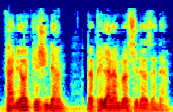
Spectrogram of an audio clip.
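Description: Man reading a story, super deep voice, kinda husky. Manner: steady, measured reading. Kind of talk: scripted narration of a story.

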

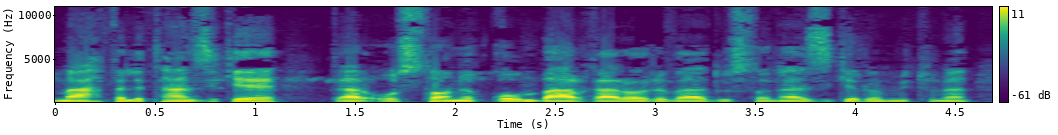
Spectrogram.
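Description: A man's voice: lowish voice, level tone. Friendly man hosting a radio chat. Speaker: radio host.

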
